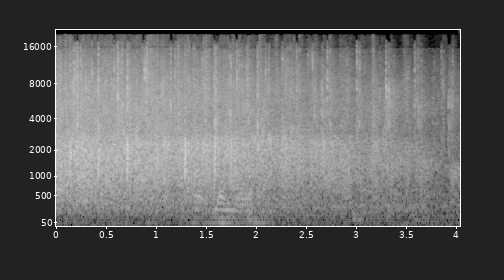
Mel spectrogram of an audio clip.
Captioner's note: applause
